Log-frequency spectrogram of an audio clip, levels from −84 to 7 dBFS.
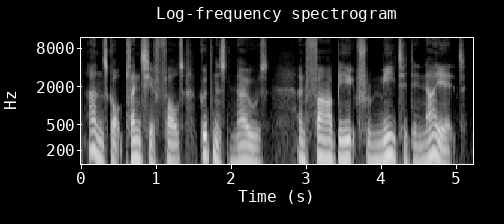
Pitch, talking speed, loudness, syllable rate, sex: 130 Hz, 185 wpm, -17 LUFS, 4.5 syllables/s, male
